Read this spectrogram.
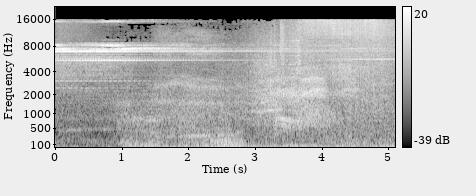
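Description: A creature snarls and roars as it is grabbed.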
